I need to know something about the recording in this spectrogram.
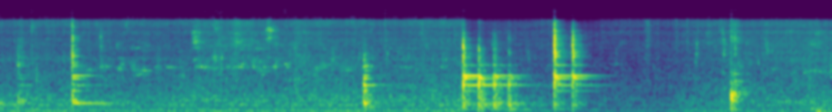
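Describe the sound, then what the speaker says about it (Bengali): Meat being stirred in a cooking pot, with a soft sizzle underneath and several sharp scrapes and clinks of a utensil against the metal, the loudest knocks coming in quick pairs near the end. "ভালো করে নেড়ে চেড়ে ঢেকে দিব যাতে মাংসটা সেদ্ধ হয়ে যায় ভালোভাবে"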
